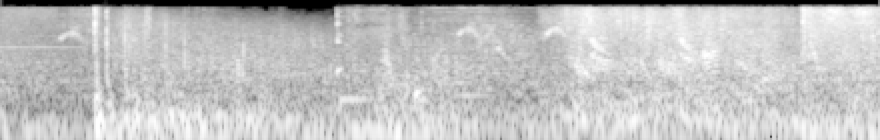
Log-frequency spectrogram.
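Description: Incendio fire spell cast in Hogwarts Legacy, a loud booming burst followed by crackling magical whooshes and scattered effect sounds through the rest of the stretch.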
